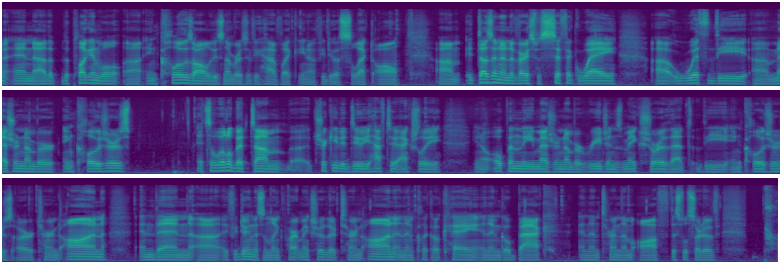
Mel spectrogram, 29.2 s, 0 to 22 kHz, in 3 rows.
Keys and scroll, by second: 3.9 super+a.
